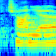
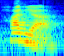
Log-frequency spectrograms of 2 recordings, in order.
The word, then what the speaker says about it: Chania: so a lot of people know it as chanya or chaniya or chanaya it's Hanya Hanya the sea is silent so we're in Hanya which is just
